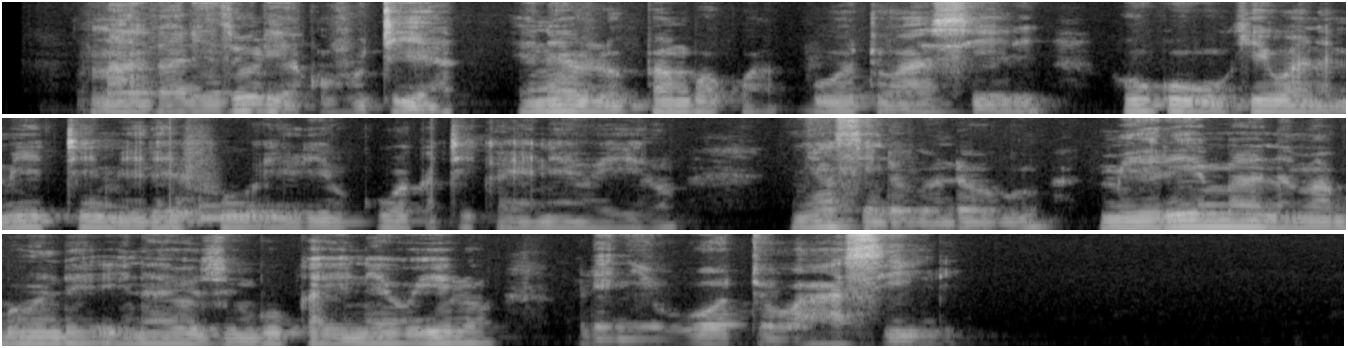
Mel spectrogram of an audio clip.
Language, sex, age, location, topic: Swahili, male, 25-35, Dar es Salaam, agriculture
